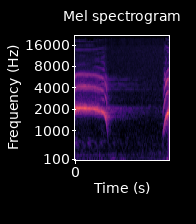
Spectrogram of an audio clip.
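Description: A piercing, high scream-like effect holds steady, then bends downward and fades into a thin lingering tone before another shrill cry bursts in at the end; used as a spooky sound effect during a religious storytelling session.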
